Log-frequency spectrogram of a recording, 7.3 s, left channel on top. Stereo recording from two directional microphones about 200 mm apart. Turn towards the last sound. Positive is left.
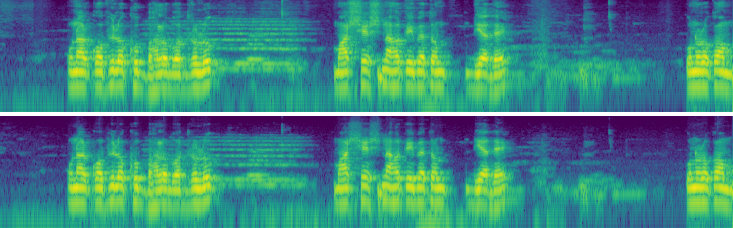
turn(degrees=15)  # may be behind; listen again after turning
